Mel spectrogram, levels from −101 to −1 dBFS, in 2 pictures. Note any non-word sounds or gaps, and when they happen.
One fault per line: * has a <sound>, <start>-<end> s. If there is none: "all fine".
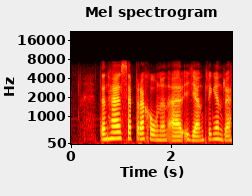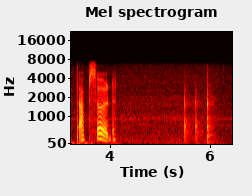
* has a thud, 5.5-6.1 s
